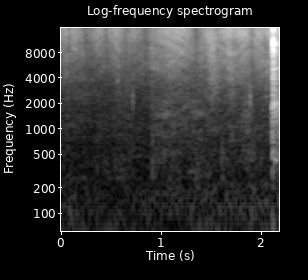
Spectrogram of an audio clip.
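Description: Blackboard eraser rubbing across a chalkboard, a faint scratchy wiping that grows a little stronger about a second in.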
